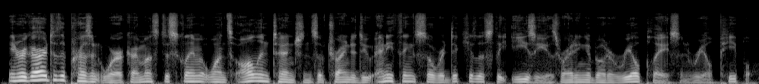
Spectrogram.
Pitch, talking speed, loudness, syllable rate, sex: 110 Hz, 235 wpm, -21 LUFS, 6.2 syllables/s, male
